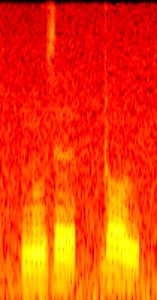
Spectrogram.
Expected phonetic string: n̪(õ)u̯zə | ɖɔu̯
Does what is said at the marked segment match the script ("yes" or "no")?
yes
